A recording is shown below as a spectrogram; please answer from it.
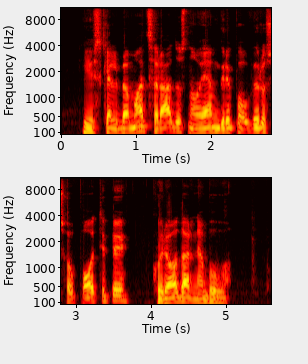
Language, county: Lithuanian, Marijampolė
